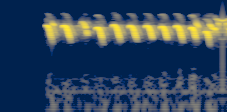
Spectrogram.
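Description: Bird chirping: a fast, even run of short falling chirps, about six a second, starting half a second in.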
